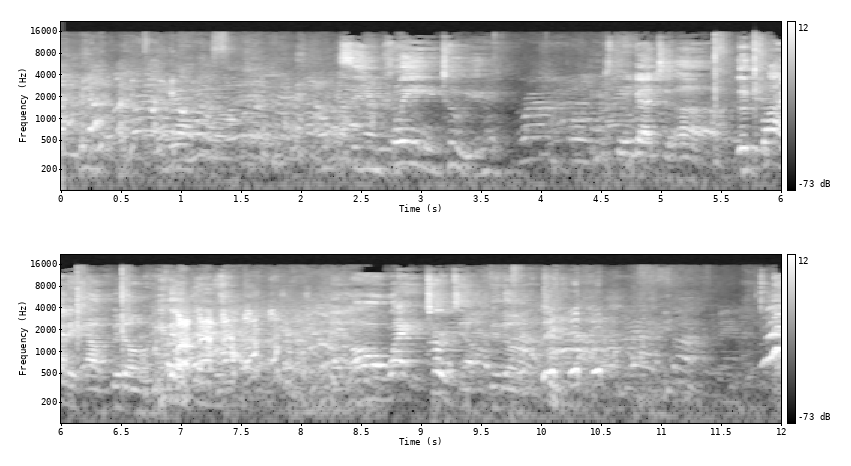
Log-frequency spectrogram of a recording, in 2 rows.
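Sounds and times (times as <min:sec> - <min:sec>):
voices chattering: 0:00.0 - 0:06.1.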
